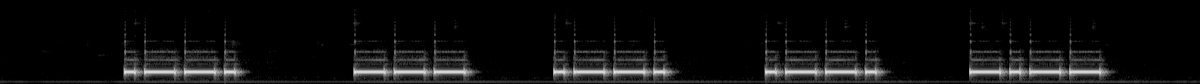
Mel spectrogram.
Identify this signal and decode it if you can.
Morse code, heard as a keyed tone, about 12 wpm, 580 Hz. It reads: P O P P Y
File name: 3of4-words-2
